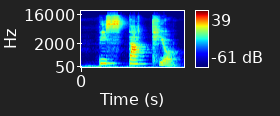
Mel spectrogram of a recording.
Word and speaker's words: pistacchio: the same spelling, but we pronounce it the Italian way. Do you remember what we saw about the H making the sounds hard? We have an H here, so we have a CH here.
